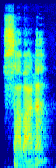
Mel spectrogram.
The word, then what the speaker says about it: sabana: La pronunciación, sábana, sabana. Entonces, profesor, la pronunciación tampoco no va a ser igual, va a tener ligera diferencia por el nivel de acento.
